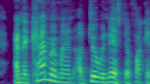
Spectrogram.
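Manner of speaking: normal talking voice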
